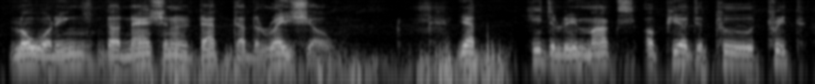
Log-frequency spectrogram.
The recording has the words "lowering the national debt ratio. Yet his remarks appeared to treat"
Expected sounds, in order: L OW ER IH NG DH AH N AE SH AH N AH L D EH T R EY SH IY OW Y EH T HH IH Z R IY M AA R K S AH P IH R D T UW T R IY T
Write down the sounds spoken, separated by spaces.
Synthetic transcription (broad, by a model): L OW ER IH NG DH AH N AE SH AH N AH L D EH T R EY SH IY OW Y EH T HH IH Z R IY M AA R K S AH P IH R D T UW T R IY T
